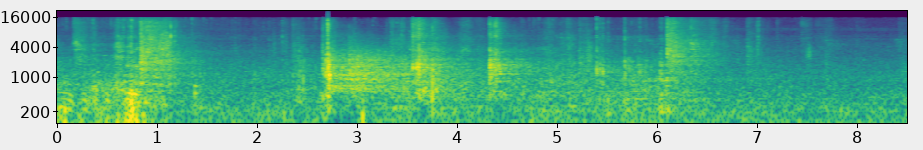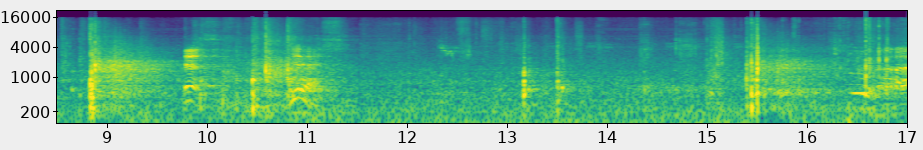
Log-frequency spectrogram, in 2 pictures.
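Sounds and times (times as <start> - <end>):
skateboard wheels rolling: 0.0 - 17.0
skateboard deck clacking: 2.5 - 6.5, 14.9 - 17.0.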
